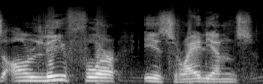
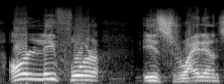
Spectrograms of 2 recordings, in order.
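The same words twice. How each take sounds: First: Said in the usual way. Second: Emphatic raised "only"; stress on "only". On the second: Shown as a demonstration. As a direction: lift and hit "only", then pause before "Israelians". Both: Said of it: "I emphasize well".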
